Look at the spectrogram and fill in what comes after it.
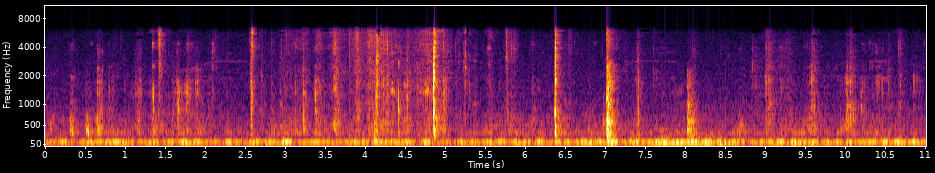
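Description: Faint chewing and biting on mango slices close to the microphone, with scattered short crunchy clicks, the sharpest about five seconds in, over a steady low hum.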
